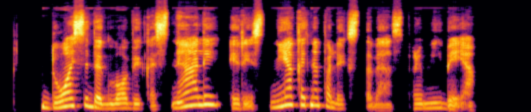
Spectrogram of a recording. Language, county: Lithuanian, Vilnius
